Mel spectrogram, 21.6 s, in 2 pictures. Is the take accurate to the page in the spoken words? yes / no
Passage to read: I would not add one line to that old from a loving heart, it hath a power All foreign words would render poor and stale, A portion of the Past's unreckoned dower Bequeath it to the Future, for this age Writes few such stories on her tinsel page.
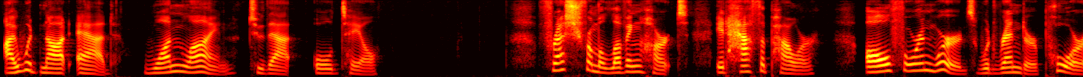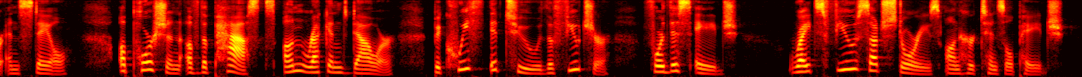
no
